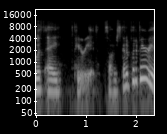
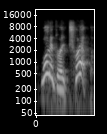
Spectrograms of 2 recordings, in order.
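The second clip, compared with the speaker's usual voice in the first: "What a great trip" said much higher and louder, full of excitement; exclaimed; 10 semitones higher, 6 dB louder than usual. Shown as a demonstration. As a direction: exclaim it like a thrilled kid. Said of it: "is an exclamation or an exclamatory sentence".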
